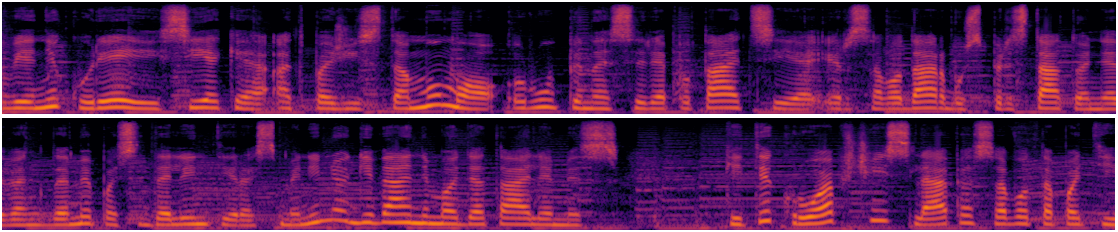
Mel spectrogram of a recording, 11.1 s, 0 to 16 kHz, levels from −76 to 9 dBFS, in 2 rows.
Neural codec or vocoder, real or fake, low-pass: none; real; 14.4 kHz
